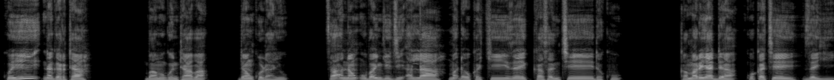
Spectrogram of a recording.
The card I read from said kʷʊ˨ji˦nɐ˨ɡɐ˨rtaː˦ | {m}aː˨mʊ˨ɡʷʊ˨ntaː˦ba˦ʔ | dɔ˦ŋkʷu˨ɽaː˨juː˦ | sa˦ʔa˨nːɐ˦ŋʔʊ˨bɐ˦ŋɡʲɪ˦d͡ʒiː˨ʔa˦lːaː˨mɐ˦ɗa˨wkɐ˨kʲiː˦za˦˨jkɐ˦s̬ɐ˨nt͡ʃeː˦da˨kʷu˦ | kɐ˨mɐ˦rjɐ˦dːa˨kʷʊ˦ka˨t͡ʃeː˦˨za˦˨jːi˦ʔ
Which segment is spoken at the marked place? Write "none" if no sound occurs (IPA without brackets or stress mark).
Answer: b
